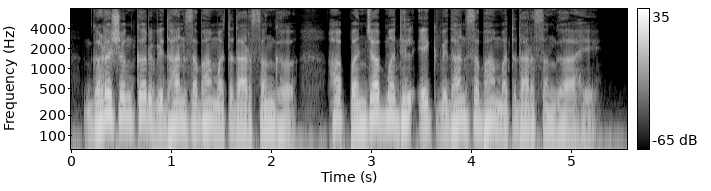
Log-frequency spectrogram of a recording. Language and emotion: Marathi, neutral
